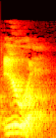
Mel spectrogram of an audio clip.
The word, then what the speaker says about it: Ira: Ira and Aced do not hate each other, or Ira, as the official pronunciation is now.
